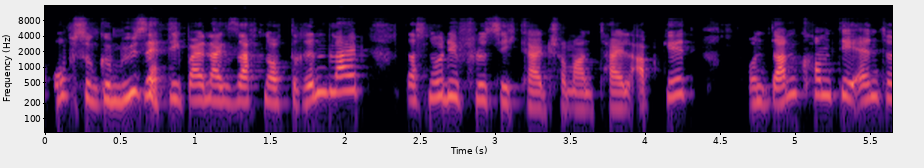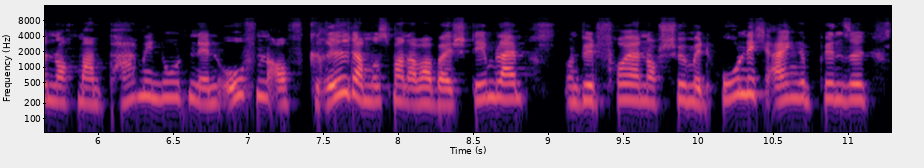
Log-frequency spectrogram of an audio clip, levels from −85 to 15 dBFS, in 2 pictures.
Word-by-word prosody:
Obst 265 +2 -3
und 220 - -2
Gemüse 280 +7 +4
hätte 250 -4 -1
ich 230 - -8
beinah 230 -1 +5
gesagt, 215 0 +3
noch 200 0 +1
drinbleibt, 330 - +3 0.3
dass 225 +1 -4
nur 275 +2 +1
die 270 - +3
Flüssigkeit 205 -9 -2
schon 175 - -8
mal 160 - +1
'n 155 - -15
Teil 165 0 +1
abgeht. 300 +3 -2 0.3
Und 200 0 -7
dann 295 +10 +6
kommt 290 0 -3
die 265 - +3
Ente 245 +2 -1
noch 210 -1 -5
mal 205 -2 0
'n 180 - -24
paar 235 - -7
Minuten 260 -2 -5
in 195 +1 -2
'n - - -13
Ofen 285 -2 -2
auf 190 0 -5
Grill, 375 -7 +3
da 290 - +7
muss 215 -1 -6
man 220 -3 -1
aber 200 +1 +1
bei 190 -1 +2
stehen 240 +7 -3
bleiben 245 -1 +3 0.3
und 210 0 -8
wird 225 -2 +2
vorher 235 -1 +1
noch 210 -2 -3
schön 235 -2 -3
mit 195 - -3
Honig 300 +5 0
eingepinselt. 240 +1 0
235 Hz, 255 wpm, -25 LUFS, 210-265 Hz, 0.3 s, da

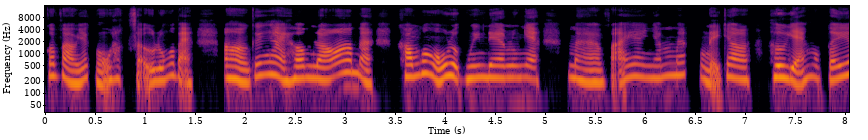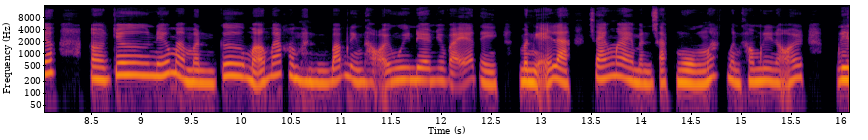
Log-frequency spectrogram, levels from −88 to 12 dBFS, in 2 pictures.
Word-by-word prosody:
có 275 -1 -1
vào 190 -8 +1
giấc 225 +6 -1
ngủ 190 +4 -1
thật 235 -1 -5
sự 195 - -3
luôn 215 +4 0
á 280 - -2
bạn, 185 - -1 0.3
ờ, 230 -5 +3
cái 275 - -1
ngày 280 -8 +1
hôm 235 +3 +2
đó 280 +10 +3
mà 255 - 0 0.3
không 265 +2 +2
có 320 - +4
ngủ 260 -2 +4
được 245 -4 +3
nguyên 250 +2 +1
đêm 250 -1 +1
luôn 250 0 -3
nha, 235 -3 -2 0.3
mà 205 -6 0
phải, 245 - -2
a, 270 -1 -3
nhắm 250 +3 -4
mắt 290 +1 -3 0.2
để - - -1
cho 245 -4 +1 0.3
thư 250 -1 +6
giãn 215 +1 +2
một 245 - -6
tí 240 +6 +1
á, 325 +2 +3 0.3
ờ, 230 -2 +2
chứ 295 -1 +3
nếu 280 +3 +2
mà 295 -6 +1
mình 190 -2 +1
cứ 275 +4 +2
mở 195 -5 +2
mắt 285 +6 -3
mà 260 - 0
mình 195 -3 +1
bấm 225 +6 -2
điện 210 -6 -2
thoại 190 -1 -5
nguyên 220 +2 0
đêm 215 -1 0
như 210 -1 -6
vậy 180 - -4
á, 225 - -5
thì 180 -4 -2 0.2
mình 200 -1 +5
nghĩ 195 +2 +1
là 215 -5 +2 0.2
sáng 245 +3 -1
mai 245 -6 0
mình 180 -2 0
sập 190 +1 -5
nguồn 185 -2 +3
mất, 225 +6 0
mình 205 -5 -1
không 200 +2 0
đi 210 -1 +1
nổi 215 +6 -2 0.3
đi 220 +1 +5
230 Hz, 255 wpm, -22 LUFS, 200-260 Hz, 0.3 s, thư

